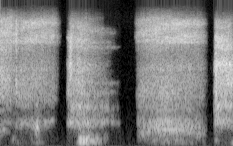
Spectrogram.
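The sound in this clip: Deep breaths drawn in and blown out through the mouth during a relaxation breathing exercise: a few loud, airy rushes of breath separated by brief pauses, with no talk over them.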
